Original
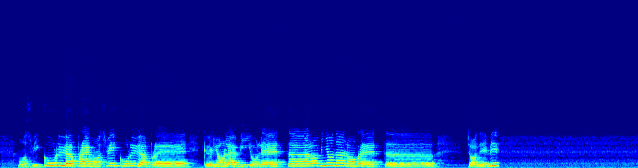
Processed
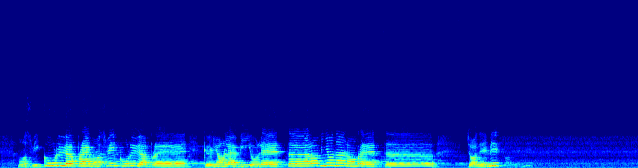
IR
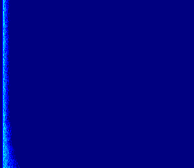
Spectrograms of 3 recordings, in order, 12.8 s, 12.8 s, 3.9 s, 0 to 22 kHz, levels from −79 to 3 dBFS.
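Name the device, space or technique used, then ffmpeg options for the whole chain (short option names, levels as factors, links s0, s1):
filtered reverb send: -filter_complex "[0:a]asplit=2[s0][s1];[s1]highpass=440,lowpass=3000[s2];[1:a]atrim=start_sample=2205[s3];[s2][s3]afir=irnorm=-1:irlink=0,volume=0.299[s4];[s0][s4]amix=inputs=2:normalize=0,asettb=1/sr,asplit=3[s5][s6][s7];[s5]atrim=end=7.804[s8];[s6]atrim=start=7.8:end=8.63,asetpts=PTS-STARTPTS,afade=t=in:d=0.004:c=qsin,afade=t=out:st=0.826:d=0.004:c=qsin,highpass=f=230:p=1[s9];[s7]atrim=start=8.626[s10];[s8][s9]acrossfade=d=0.004:c1=hsin:c2=qsin[s11];[s11][s10]acrossfade=d=0.004:c1=qsin:c2=hsin,aecho=1:1:684:0.0708,volume=0.75"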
